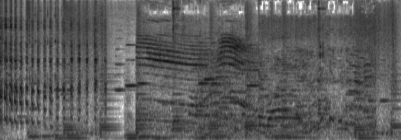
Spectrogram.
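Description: A crowd of children shriek, chatter and laugh while playing games at a christening party, a lively, continuous hubbub close by with adult voices mixed in.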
